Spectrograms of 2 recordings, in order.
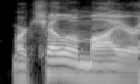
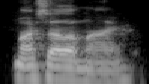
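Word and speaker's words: Marcelo Mayer: this next guy here marchelo Meyer I think that's how you say it um that's just wait is it Marcelo Marcelo Meer oh okay I thought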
